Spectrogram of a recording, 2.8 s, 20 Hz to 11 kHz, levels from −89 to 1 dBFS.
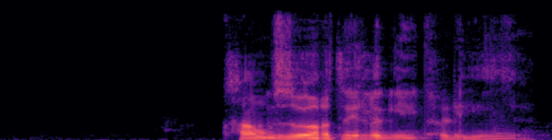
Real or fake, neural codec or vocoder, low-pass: fake; codec, 24 kHz, 1.5 kbps, HILCodec; 9.9 kHz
